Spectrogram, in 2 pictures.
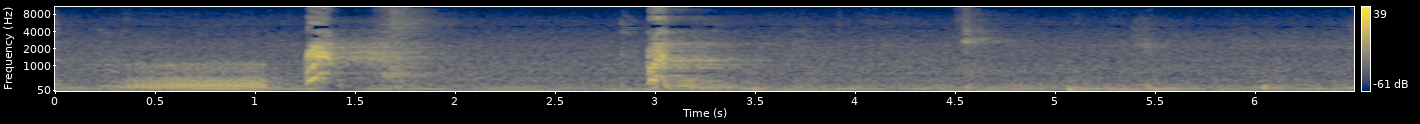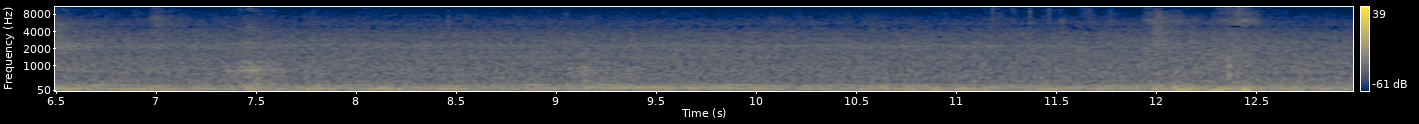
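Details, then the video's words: Chihuahua barking at a cat: a low growling rumble opens, then two sharp, broadband barks about two seconds apart, followed by a long quiet stretch with only faint clicks and soft background noise. "Cute Chihuahua Dog Barking At A Cat"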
